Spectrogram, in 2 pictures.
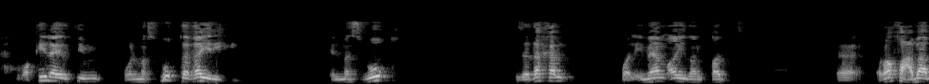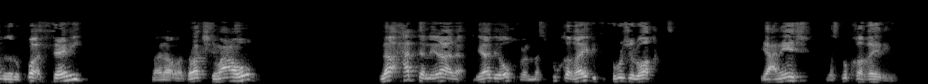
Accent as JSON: {"language": "Arabic", "country": "Egypt", "said": "زي عندنا في مصر الآن اللي فيها أسواق"}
